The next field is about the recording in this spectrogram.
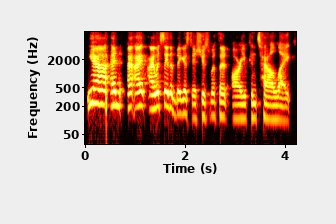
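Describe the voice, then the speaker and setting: A man's voice: medium pitch, very animated, normal speed, fairly bright tone. A man hosting a podcast, talking casually about anime in a conversational way. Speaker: podcast host.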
